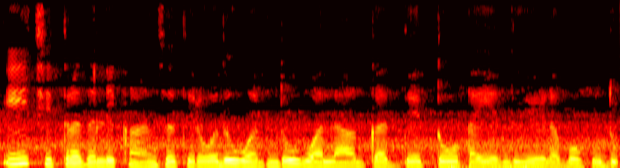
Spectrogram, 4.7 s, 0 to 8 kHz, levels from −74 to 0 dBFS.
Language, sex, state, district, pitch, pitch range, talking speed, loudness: Kannada, female, Karnataka, Belgaum, 185 Hz, 175-200 Hz, 115 wpm, -15 LUFS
